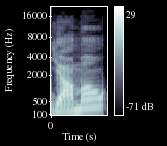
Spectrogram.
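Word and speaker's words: llamo: So I would say Sophia that double L in yamo makes a Y sound like in yellow.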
